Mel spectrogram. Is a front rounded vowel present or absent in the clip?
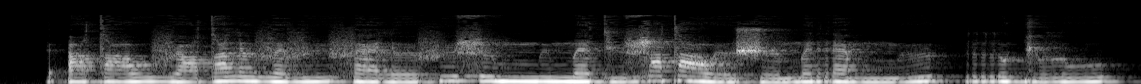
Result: present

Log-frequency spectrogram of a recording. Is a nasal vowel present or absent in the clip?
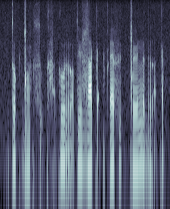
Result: present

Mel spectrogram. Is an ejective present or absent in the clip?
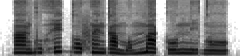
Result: absent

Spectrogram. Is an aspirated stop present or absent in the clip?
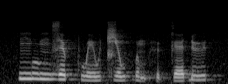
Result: absent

